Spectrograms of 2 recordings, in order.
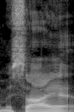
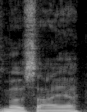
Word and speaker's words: Mosiah: Messiah. It's not Messiah. It's Mosiah. Book of Alma, Helaman, 3rd Nephi, 4th Nephi, the book of Ether, not Esther, Ether, and the book of Moroni.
